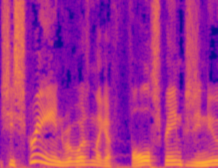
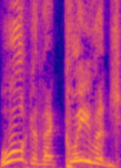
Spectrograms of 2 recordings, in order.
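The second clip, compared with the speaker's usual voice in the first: very high, sudden, excited blurted yell; 10 semitones higher than usual. Retelling what Mark Madden shouted about Tori, retelling Mark Madden shouting. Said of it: "Mark Madden just shouts".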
